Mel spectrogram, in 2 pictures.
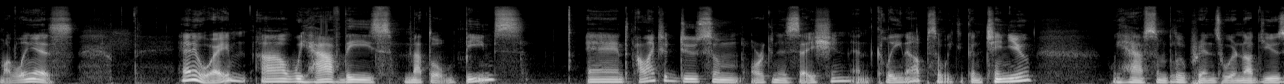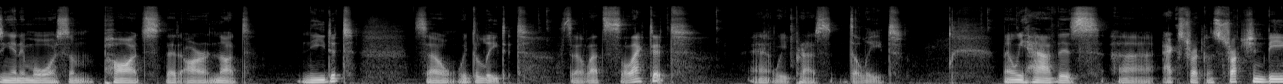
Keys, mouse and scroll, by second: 3.9-4.3 middle drag, 5.2 shift+middle click, 6.3 shift+middle click, 7.4-7.8 shift+middle drag, 18.2 click, 19.1 b, 19.5 click, 21.1 Delete, 22.6 click, 23.0 click, 24.1 KP_1, 25.1-25.6 shift+middle drag, 25.1-25.6 shift+scroll.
